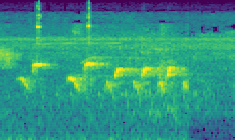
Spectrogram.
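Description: Cardinal singing a quick run of about eight clear, slurred whistles in under two seconds, mid-high in pitch, over a faint low rumble.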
